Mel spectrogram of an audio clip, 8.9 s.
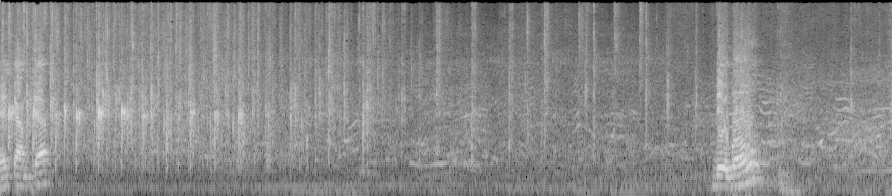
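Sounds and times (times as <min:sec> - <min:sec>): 
speech: 0:00.0 - 0:00.6, 0:07.2 - 0:08.0
audience applause: 0:00.0 - 0:06.0.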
